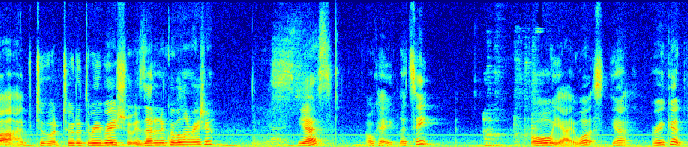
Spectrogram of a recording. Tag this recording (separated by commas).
Speech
